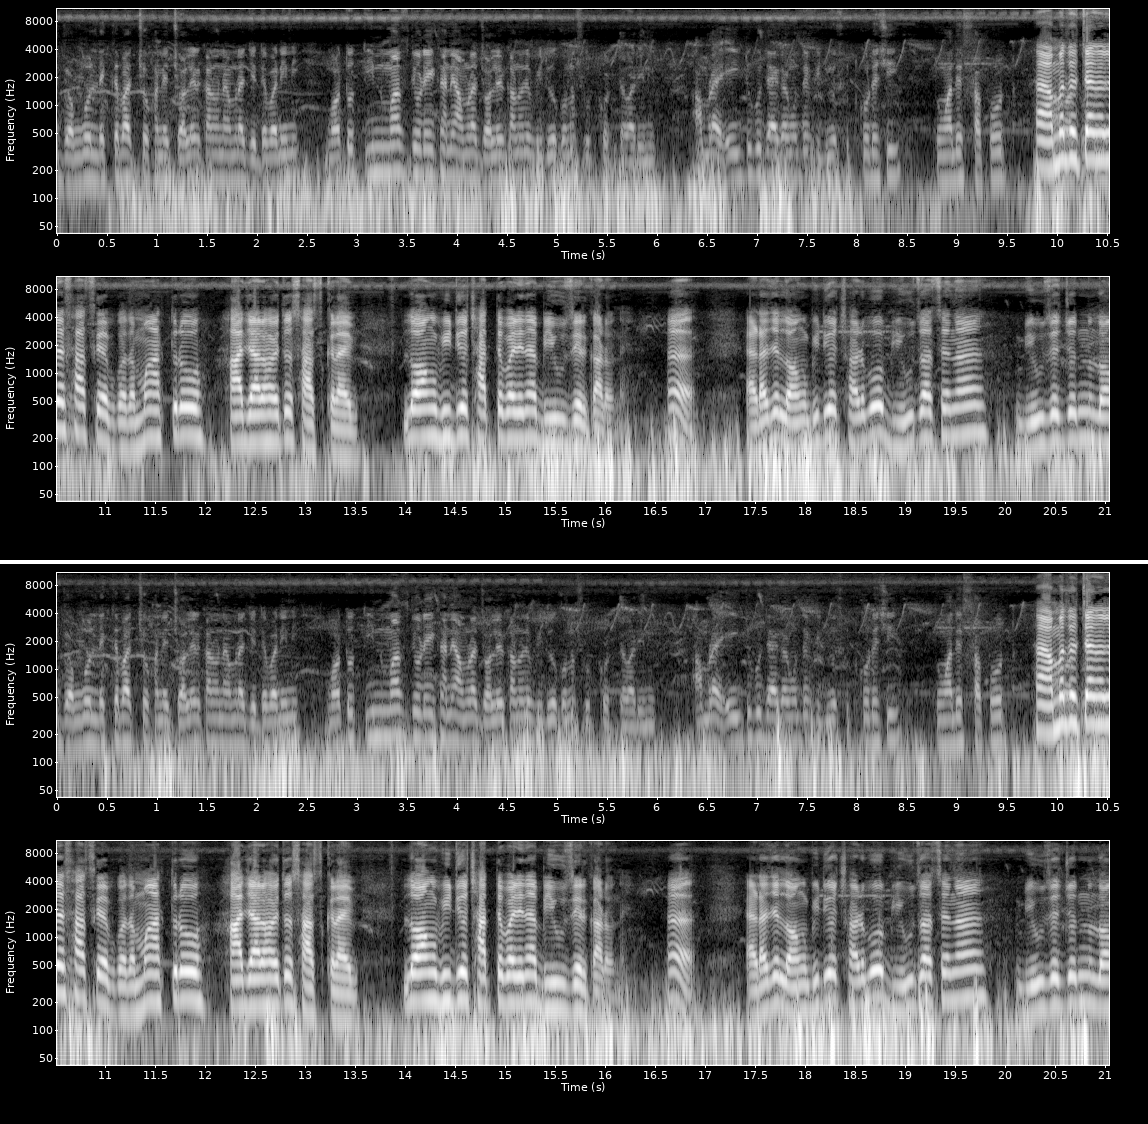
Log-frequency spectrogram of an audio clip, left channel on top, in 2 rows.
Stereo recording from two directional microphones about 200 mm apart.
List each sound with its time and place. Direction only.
0.3 s speech: 5° left (ahead or behind); by 7.5 s 35° left (ahead or behind)
8.0 s speech: 15° left (ahead or behind)
8.8 s speech: centre (ahead or behind)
